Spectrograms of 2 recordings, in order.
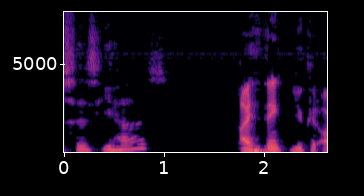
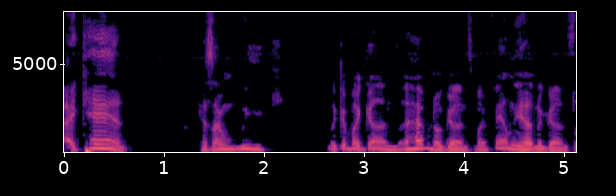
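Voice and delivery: higher, pleading voice of a reluctant hero; whiny Gideon; 6 semitones higher than usual. Retold or imitated. Gideon protesting to the angel, higher and whiny. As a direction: beg off the job in a higher whine.

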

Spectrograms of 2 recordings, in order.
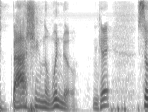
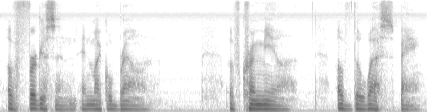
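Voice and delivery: solemn preaching; 8 semitones lower, 12 dB quieter than usual. Acted. Preacher drawing the story to today, solemn and soft. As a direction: let each phrase land quietly and gravely.

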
